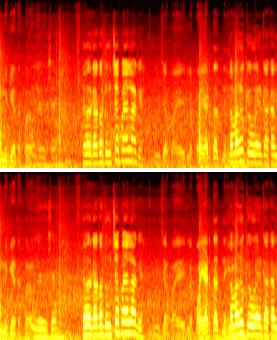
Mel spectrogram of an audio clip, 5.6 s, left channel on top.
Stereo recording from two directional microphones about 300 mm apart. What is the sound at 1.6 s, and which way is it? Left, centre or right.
Speech, centre.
